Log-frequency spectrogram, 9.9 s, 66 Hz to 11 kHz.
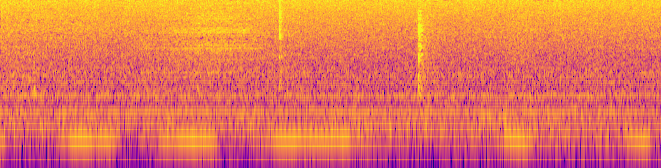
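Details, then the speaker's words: Grid-tie inverters on four micro wind turbines (Winmax 400, 600, 1K, Windy Nation 750 PMA) tied into 220 V: quiet electrical hum with sparse sharp relay clicks as the small inverters overvolt and pass power to the larger one; normal operation. "you can hear the inverters clicking little guys are going to overvolt and letting the rest of the power pass to the uh big one case"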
